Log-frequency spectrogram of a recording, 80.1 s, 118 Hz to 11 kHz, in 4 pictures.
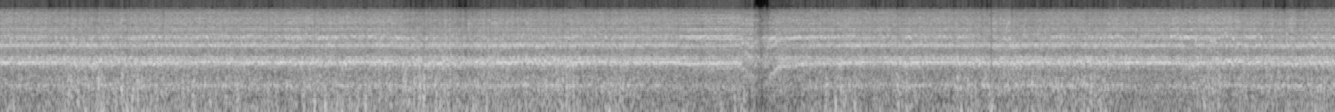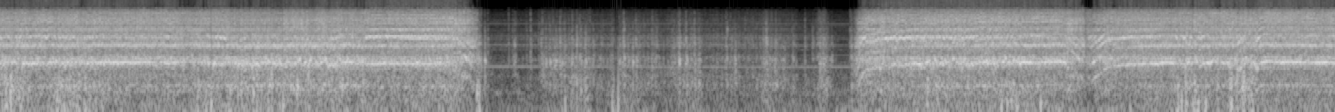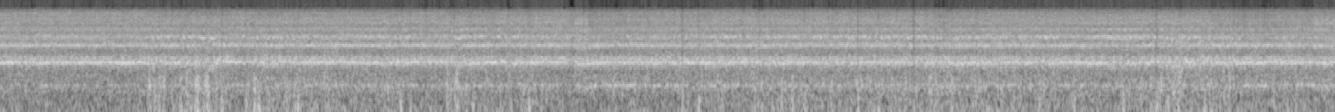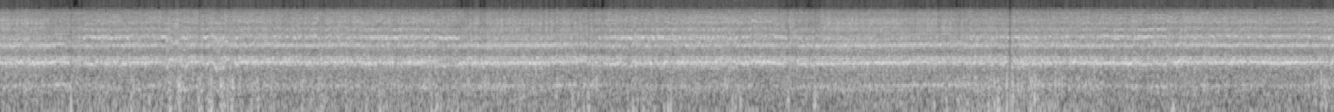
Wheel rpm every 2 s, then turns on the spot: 230, 230, 230, 210, 230, 180, 210, 230, 230, 220, 230, 230, 220, 120, 10, 20, 80, 220, 180, 240, 230, 230, 230, 240, 230, 240, 230, 230, 220, 230, 220, 230, 240, 210, 220, 210, 210, 230, 230, 230.
28-32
